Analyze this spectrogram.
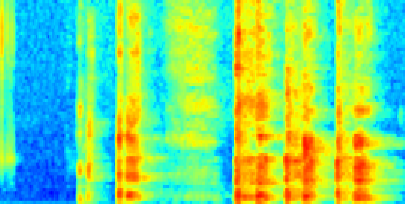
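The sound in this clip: Several harsh coughs from someone with something stuck in the throat, coming in short rough bursts after a brief silence, with the later coughs louder and closer together.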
